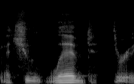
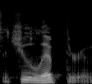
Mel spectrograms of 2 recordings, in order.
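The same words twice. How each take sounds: First: "lived through" slower, weighted on "lived"; slow emphatic repeat. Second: Said in the usual way. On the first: Real, not acted. Host repeats to Brian, slower and weighted on "lived". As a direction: lean into "lived" to honor the survival.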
